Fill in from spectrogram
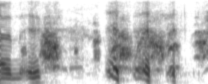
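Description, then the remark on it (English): Many dogs barking in the background of a caller's phone line into a show, a rapid run of overlapping yaps and woofs with muffled voices mixed in, all sounding thin and band-limited like a phone line. “He sounds like he's been visiting Battersea's dog's home today because there's so many dogs in the background there.”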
